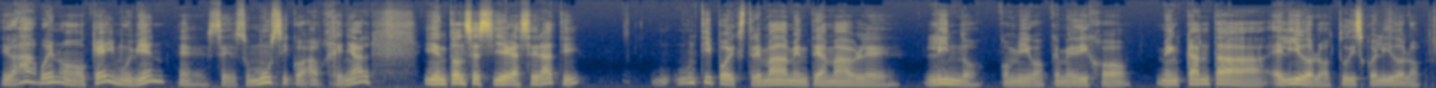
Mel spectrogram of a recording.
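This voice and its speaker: A man with a normal speaking voice talks fairly slowly at a medium pitch with lively intonation. The recording is very clean with a silent background and a dry, close sound with no echo. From France (Paris). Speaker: musician and music producer. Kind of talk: podcast interview.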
